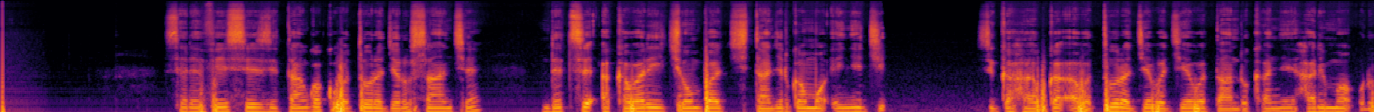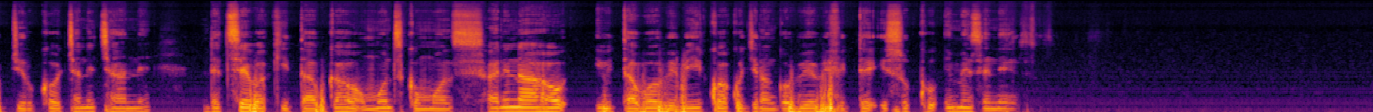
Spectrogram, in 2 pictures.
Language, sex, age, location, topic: Kinyarwanda, male, 25-35, Kigali, education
